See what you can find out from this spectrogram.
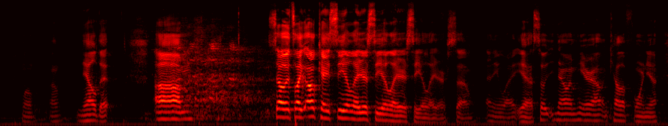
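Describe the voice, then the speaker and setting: In an American accent, a man at medium pitch talks fairly quickly with very wide pitch swings, big swings in loudness and long, frequent pauses, with audible room echo. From New Jersey. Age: 30s. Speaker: stand-up comedian. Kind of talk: stand-up. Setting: comedy club stage with audience. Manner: animated.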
